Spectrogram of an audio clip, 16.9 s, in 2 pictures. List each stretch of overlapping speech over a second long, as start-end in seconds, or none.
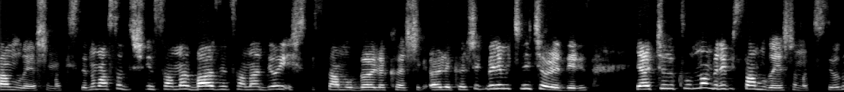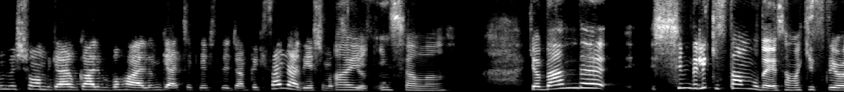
none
